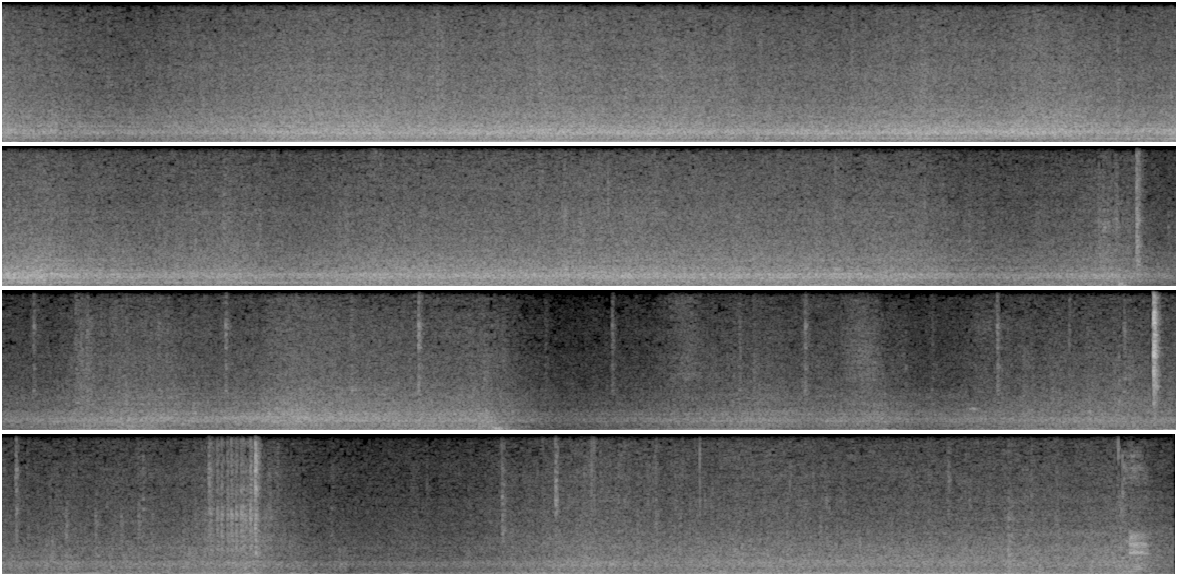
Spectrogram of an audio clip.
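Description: Holden HK car rolling at low speed through a town's main street, a steady engine hum and road rumble heard from inside, fairly loud and continuous with brief dips.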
